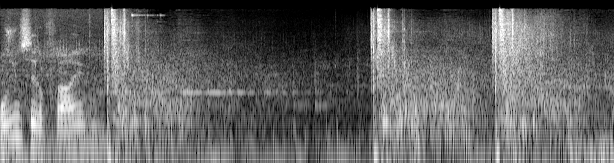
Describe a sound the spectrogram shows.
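A rifle fires loud shots in a game.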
